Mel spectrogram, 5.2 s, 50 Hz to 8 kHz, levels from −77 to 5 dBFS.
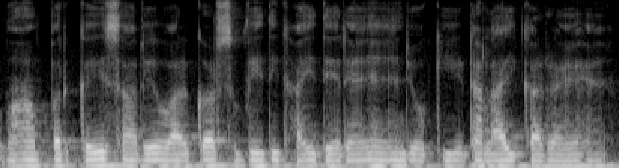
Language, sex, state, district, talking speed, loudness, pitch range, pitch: Hindi, male, Jharkhand, Ranchi, 185 wpm, -14 LUFS, 100-110 Hz, 105 Hz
